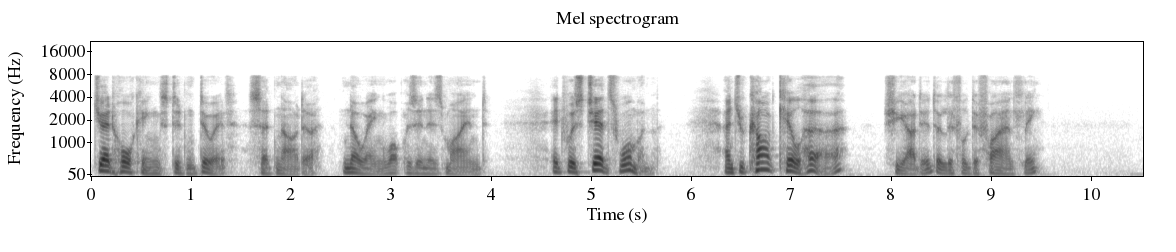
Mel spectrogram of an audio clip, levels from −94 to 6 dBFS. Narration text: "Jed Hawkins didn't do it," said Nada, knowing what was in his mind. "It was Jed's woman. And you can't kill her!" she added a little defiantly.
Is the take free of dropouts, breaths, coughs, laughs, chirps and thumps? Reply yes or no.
yes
